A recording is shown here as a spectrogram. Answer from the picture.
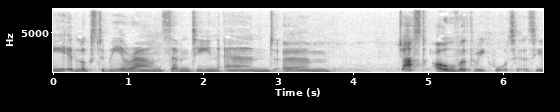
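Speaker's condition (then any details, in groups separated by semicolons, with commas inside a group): No condition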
